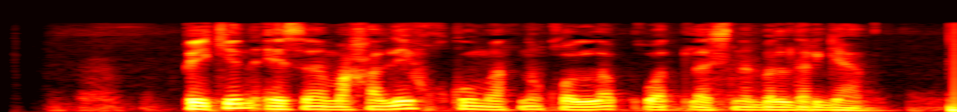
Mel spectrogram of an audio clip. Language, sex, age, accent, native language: Uzbek, male, 18-24, Namangan, Uzbek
